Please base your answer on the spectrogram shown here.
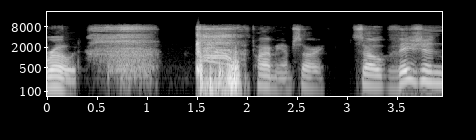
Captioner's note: cough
